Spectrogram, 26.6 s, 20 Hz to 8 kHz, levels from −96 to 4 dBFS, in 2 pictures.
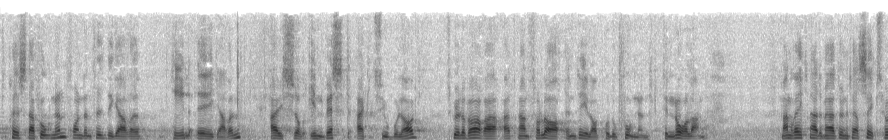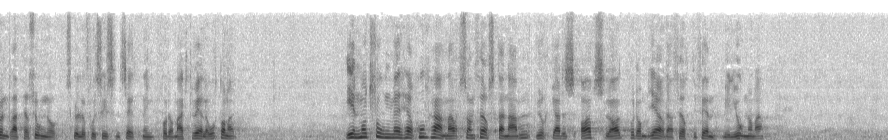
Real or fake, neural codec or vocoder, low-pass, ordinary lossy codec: fake; codec, 16 kHz, 4 kbps, FunCodec, trained on LibriTTS, 50 frames a second; 7.2 kHz; MP3, 48 kbps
